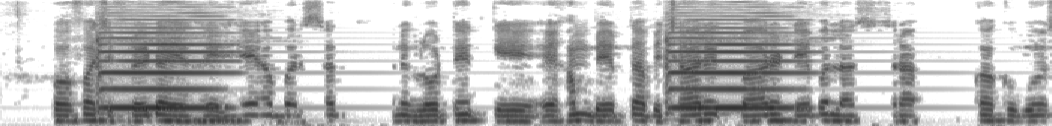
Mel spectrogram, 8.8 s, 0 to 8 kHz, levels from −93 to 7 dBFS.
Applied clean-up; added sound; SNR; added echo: classical method spectral subtraction.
